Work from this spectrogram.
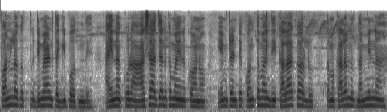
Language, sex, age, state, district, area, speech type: Telugu, female, 60+, Telangana, Ranga Reddy, rural, spontaneous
